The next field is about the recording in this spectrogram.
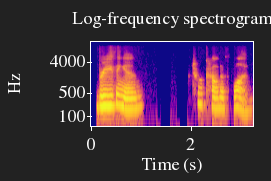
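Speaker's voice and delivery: calm meditation voice, long silences between phrases; guided meditation. Real, not acted. Guide counting breaths with listeners, calm and spacious meditation voice. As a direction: leave room for each breath, gently.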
